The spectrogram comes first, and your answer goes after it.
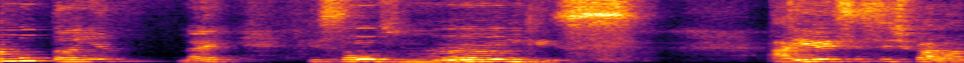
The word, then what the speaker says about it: Hmong: está assim, monges, mas tem um H na frente, né, mas a gente sabe que o H ele tem um som mudo, então a gente pronuncia monges, né.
